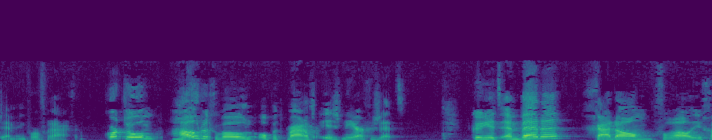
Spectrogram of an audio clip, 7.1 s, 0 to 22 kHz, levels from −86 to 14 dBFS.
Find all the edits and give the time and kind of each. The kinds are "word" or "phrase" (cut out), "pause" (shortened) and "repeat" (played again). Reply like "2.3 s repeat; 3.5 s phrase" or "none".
1.6 s pause; 2.1 s word; 2.9 s word; 3.2 s word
